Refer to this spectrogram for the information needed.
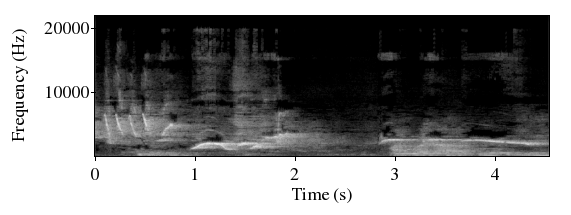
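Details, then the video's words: Murai batu (White-rumped shama) in lively gacor song meant to trigger another bird into singing: fast high trills, a loud warbled whistle, a pause, then a long sustained whistle over a low droning sound. "masteran,pancingan burung murai batu"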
